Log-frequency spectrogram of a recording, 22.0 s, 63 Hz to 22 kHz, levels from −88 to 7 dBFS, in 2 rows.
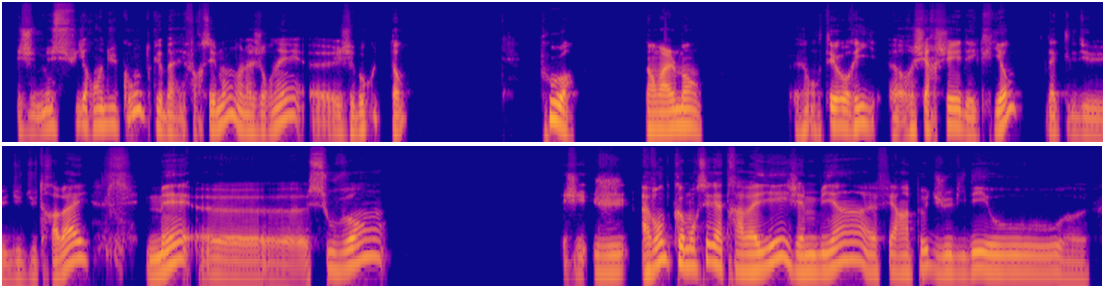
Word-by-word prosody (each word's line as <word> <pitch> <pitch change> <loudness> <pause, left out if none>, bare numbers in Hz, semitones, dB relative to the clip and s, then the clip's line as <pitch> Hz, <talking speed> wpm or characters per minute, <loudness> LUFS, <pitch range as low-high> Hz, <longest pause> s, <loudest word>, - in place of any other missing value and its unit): je 100 -1 -4
me 110 +6 -2
suis 125 +3 -4
rendu 130 0 -1
compte 235 - -1
que, 120 - 0
bah, 105 -2 -2
forcément 130 - -1
dans 155 - 0
la 100 -1 -1
journée, 125 - -2
heu, - - -4
j'ai - - -4
beaucoup - - -4
de - - -34
temps - - 0 1.3
pour - - +5 0.7
normalement, 115 +2 +5 0.9
heu, 105 - -10
en 120 -2 -8
théorie, 130 +3 +3
heu, - - -3
rechercher 120 +3 +2
des 95 -6 -3
clients, 245 - +2 0.3
de - - -1
l'ac - - -14
du 90 -3 -6
du 90 +2 -11
travail 170 - +2 0.6
mais, 155 - +3
heu, 95 -5 -3
souvent 160 - 0 1.8
j'ai - - -5
je 115 0 -1 0.2
avant 155 +10 +5
de 200 - -6
commencer 165 +1 +3
à 155 - +4
travailler, 130 - +3
j'aime 120 -5 +2
bien, 160 +7 +1
heu, 115 - 0
faire 120 +1 -3
un 115 0 -1
peu 135 +6 -3
de 140 - -12
jeux 115 0 -2
vidéo, 115 -2 -1
heu, 90 0 -11
120 Hz, 135 wpm, -23 LUFS, 110-140 Hz, 1.8 s, pour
